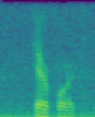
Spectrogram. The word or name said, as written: airport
